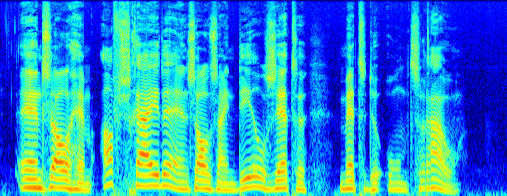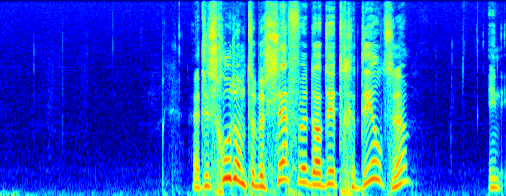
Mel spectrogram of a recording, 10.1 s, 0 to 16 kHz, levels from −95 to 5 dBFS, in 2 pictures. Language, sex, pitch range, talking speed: Dutch, male, 165-270 Hz, 130 wpm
